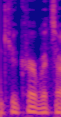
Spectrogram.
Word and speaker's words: cucurbits: Tiffany has posted this question on Facebook, and the word she's used is spelled C-U-C-U-R-B-I-T-S.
